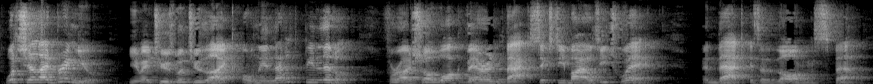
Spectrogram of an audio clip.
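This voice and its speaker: A gruff, hearty old father from a storybook put on by a male reader. He speaks loudly and emphatically with big pitch swings, very bright, in a roomy echo. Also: big pitch swings, normal speed. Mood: fond, hearty. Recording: roomy, echoey, slightly dull sound.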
